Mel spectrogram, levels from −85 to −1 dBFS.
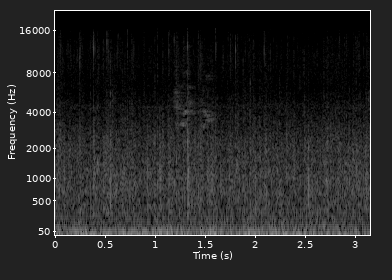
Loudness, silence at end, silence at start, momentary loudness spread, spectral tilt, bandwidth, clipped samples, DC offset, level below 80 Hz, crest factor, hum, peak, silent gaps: -49 LUFS; 0 s; 0 s; 3 LU; -3.5 dB/octave; 16.5 kHz; under 0.1%; under 0.1%; -54 dBFS; 20 dB; none; -28 dBFS; none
